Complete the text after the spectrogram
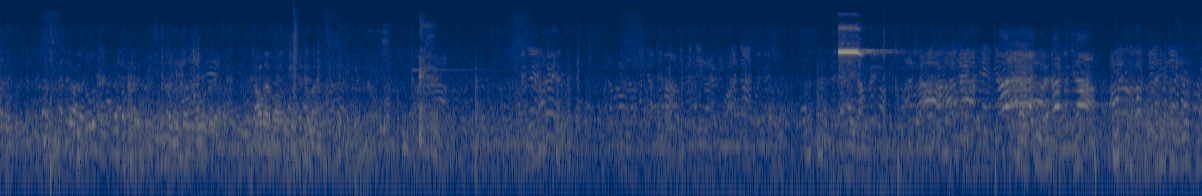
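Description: Football players shout and call to each other across an open field.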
